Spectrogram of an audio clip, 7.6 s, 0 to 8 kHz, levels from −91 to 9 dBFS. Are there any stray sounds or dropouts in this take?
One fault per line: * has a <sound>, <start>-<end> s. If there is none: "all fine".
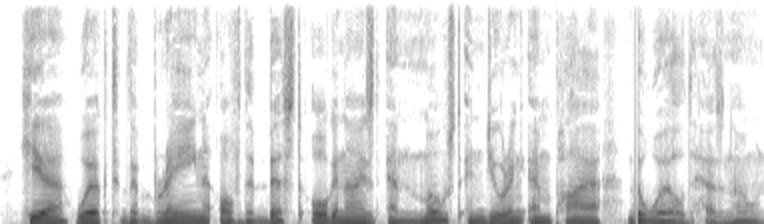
* has a dropout, 6.3-6.4 s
